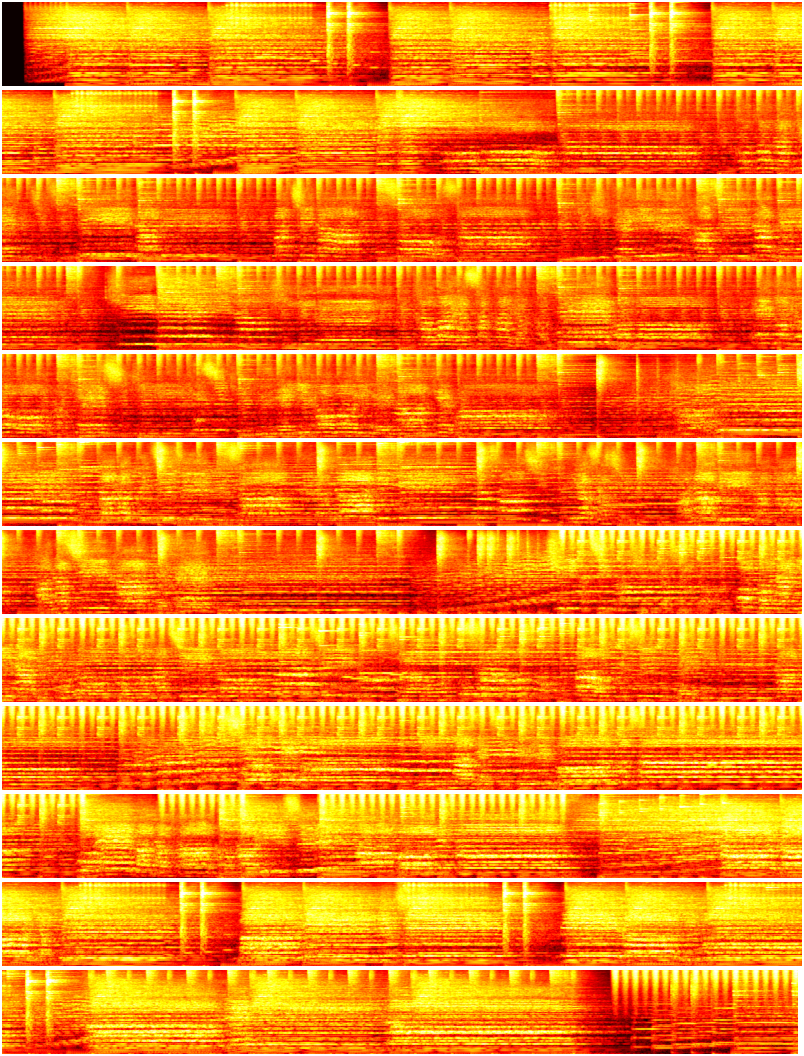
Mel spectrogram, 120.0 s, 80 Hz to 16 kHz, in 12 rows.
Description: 2015年3月11日　東亜学園ホールにて録音
合唱（音楽ファイル(MP3)：9,742KB）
